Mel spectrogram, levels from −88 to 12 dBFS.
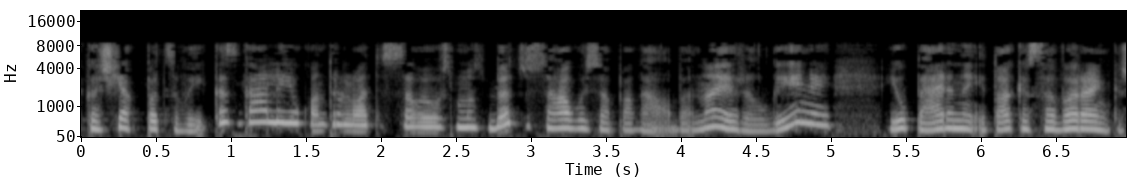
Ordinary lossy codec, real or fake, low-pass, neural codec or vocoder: MP3, 32 kbps; real; 9.9 kHz; none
